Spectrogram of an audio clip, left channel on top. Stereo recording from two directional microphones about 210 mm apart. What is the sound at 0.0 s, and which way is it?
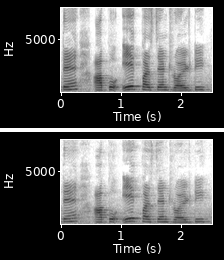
A woman's voice, 55° left (ahead or behind).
